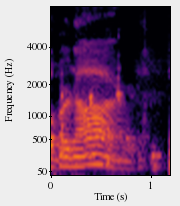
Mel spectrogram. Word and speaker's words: Bernard: Oh, Bernard. The long A's in English.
